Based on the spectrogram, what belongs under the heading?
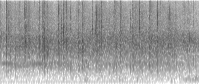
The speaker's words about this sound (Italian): Un grande applauso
